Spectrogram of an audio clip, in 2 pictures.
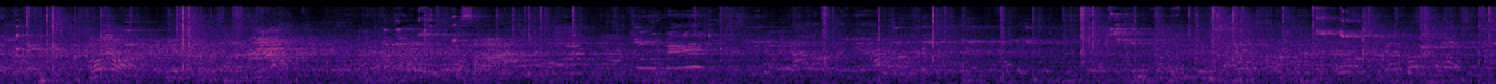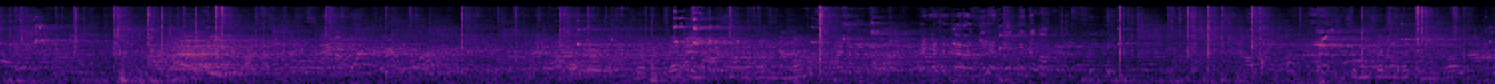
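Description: Several women talk and call out in a large echoing hall.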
